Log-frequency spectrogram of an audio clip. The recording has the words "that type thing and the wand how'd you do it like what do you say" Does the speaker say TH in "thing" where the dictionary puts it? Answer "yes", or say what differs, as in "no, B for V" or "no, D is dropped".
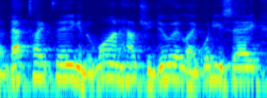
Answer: yes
